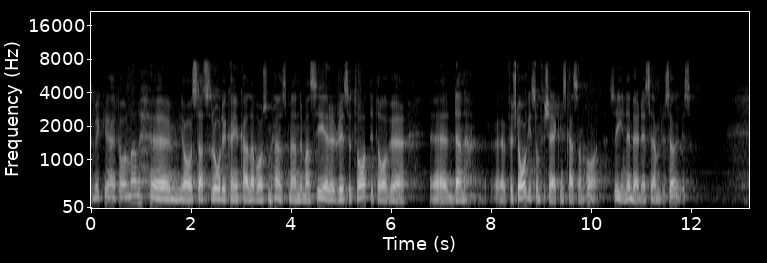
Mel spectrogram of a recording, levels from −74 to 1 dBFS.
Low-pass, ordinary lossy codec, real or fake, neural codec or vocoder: none; none; real; none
